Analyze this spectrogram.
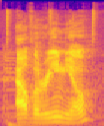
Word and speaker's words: Alvarinho: In Portugal, it's called Alvarinho. Oh, didn't focus. And in Spain, it's called Alvarinho. Same grape, just two slight variances in pronunciation.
